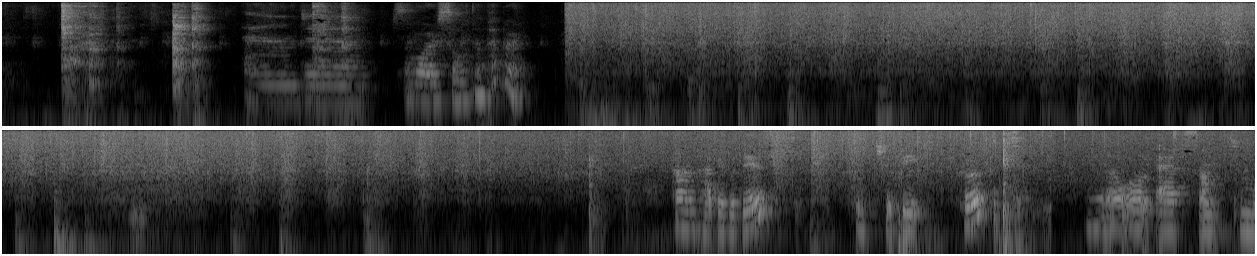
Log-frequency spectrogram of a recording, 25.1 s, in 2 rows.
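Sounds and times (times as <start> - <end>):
spatula scraping a pan: 5.6 - 23.1
mince and onions sizzling: 5.6 - 25.0.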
